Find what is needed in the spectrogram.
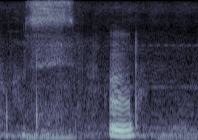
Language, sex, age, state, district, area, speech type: Santali, male, 18-30, West Bengal, Uttar Dinajpur, rural, spontaneous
